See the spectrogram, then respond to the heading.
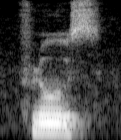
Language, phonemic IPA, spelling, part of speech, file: Moroccan Arabic, /fluːs/, فلوس, noun, LL-Q56426 (ary)-فلوس.wav
- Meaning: 1. money 2. plural of فلس (fals, “dime”)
